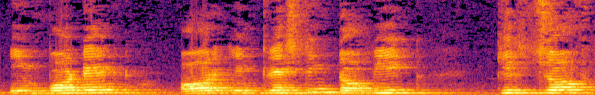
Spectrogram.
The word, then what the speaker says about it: Kirchhoff: कहीं कहीं किरचॉफ का नाम किरखोफ या कहीं किर्कहॉफ मिलता है। नाम में यह डिफरेंस अंग्रेजी नाम के चलते होता है। हम इस लेक्चर में किरचॉफ नाम ही प्रोनाउंसिएट करेंगे।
